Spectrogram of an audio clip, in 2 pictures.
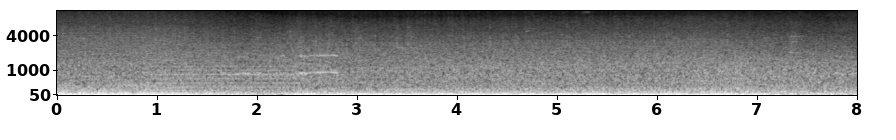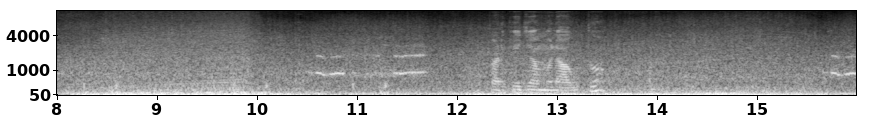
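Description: An old car engine rumbles steadily as the car drives along.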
